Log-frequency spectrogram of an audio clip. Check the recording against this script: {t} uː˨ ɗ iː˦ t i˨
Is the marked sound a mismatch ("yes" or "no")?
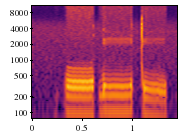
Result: yes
